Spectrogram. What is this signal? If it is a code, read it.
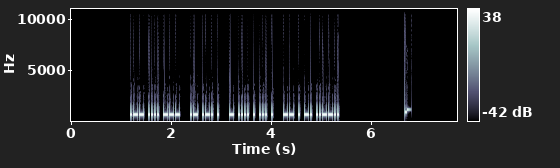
Morse code, heard as a keyed tone, about 40 wpm, 700 Hz. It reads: WHO ARE THESE MEN?
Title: Sentences from Top 200 Words 40wpm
